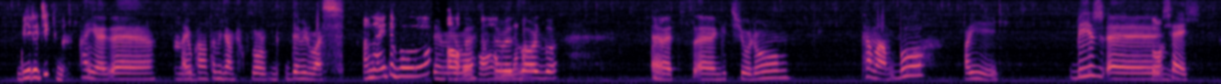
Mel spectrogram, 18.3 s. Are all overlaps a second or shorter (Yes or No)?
No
